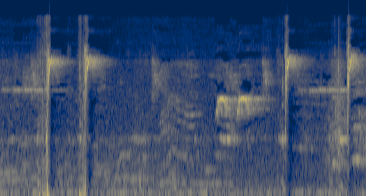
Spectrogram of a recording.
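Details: Brown-throated sunbird singing, used as a model to teach other birds to sing: scattered sharp, high, thin chips and short twittering phrases with longer pauses between them, over a faint low hum.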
